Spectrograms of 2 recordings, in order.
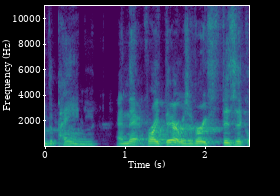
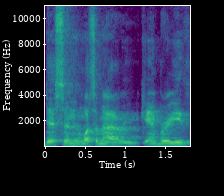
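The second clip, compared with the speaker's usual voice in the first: very gruff coach-style voice. Retelling a practice, the speaker quotes the coach calling to him, in a gruff coach voice. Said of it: "the coach said in this real gruff voice".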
